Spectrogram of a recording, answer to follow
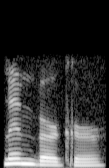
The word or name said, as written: Limburger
